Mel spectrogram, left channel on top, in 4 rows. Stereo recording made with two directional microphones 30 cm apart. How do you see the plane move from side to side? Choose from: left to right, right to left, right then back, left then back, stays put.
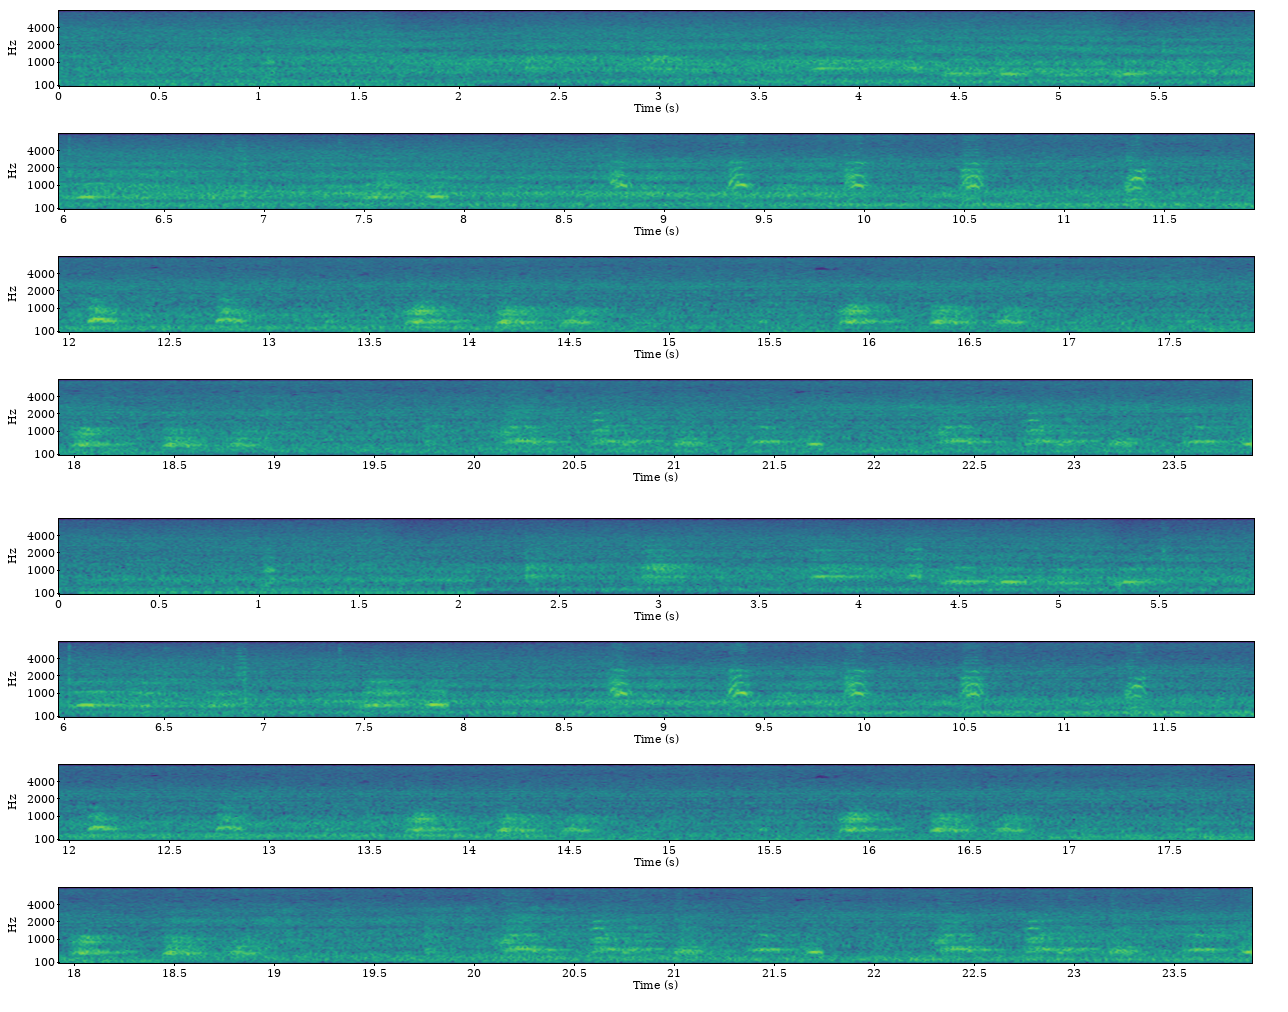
left to right.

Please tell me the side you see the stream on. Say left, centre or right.
centre.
